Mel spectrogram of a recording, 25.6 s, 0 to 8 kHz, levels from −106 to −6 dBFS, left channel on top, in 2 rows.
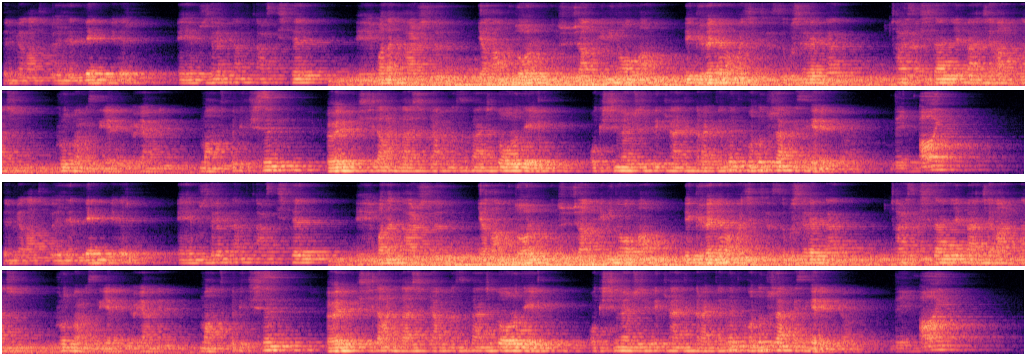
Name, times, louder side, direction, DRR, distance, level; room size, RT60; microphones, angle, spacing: voice 1, 0.0-1.6 2.2-3.8 4.4-5.5 5.9-8.2 8.5-10.5 11.1-12.9 13.5-14.8 15.2-16.2 16.8-19.6 20.1-23.4, equal, 25° right, -3 dB, 1.6 m, -23 dB
sound 1, 4.1-16.3, equal, 35° left, 2.0 m, -26 dB
voice 2, 15.9-16.3 23.9-24.5, left 2 dB, 65° left, -3 dB, 1.5 m, -30 dB
15.0 x 5.7 x 2.2 m, 1.5 s
head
